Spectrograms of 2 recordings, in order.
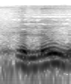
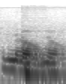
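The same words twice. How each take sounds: First: The voice sounds natural with no effect. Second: The voice is changed by an uncle effect. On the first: "balik na siya dun sa normal voice" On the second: "Uncle sound effect"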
